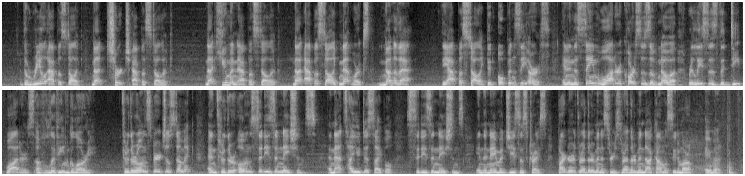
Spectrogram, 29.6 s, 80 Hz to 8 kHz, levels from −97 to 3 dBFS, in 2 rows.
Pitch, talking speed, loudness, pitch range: 135 Hz, 150 wpm, -18 LUFS, 120-150 Hz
